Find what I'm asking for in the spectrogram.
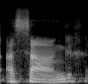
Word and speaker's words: Assange: Thus, the name Asang – and I'm saying it with a hard G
